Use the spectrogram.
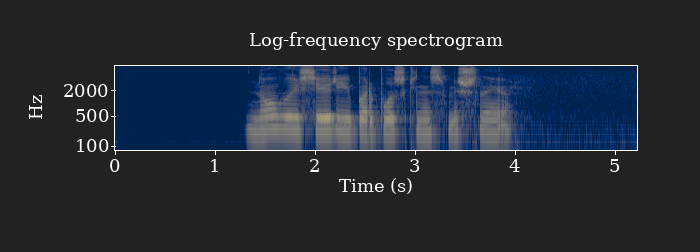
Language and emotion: Russian, neutral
